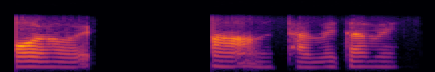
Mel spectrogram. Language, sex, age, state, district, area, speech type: Manipuri, female, 45-60, Manipur, Imphal West, urban, conversation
